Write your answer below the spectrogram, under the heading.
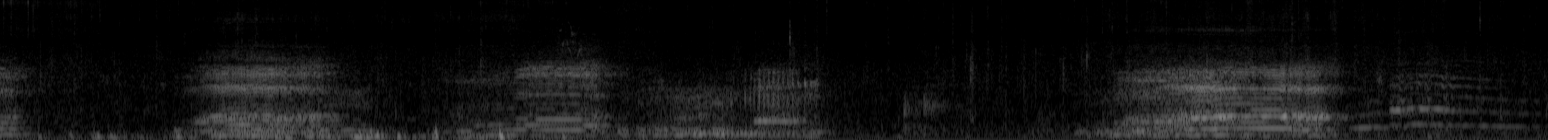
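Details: Lambed ewes held for sale at market in Fkih Ben Salah: scattered bleats of varying length from several sheep, a loud drawn-out one near six seconds, over a noisy background with faint voices.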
